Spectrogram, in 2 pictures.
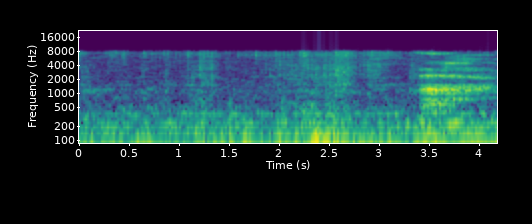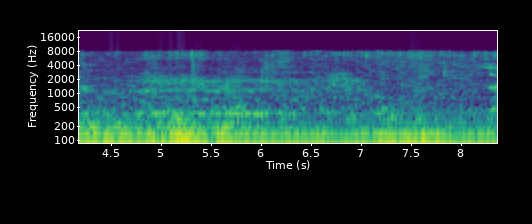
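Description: A vehicle's engine running steadily, a constant low hum heard from inside the cab. A brief pitched sound comes about three and a half seconds in.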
